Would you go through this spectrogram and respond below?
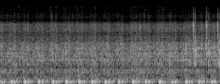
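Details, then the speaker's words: Honda Vario Techno carburetor scooter at low idle: quick even clicks, about seven a second, from the CVT case; suspected worn, loose front pulley bushing, to be disassembled for confirmation. "Saat putaran mesin rendah, akan terdengar suara seperti itu. Mengklik, mengklik, mengklik"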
